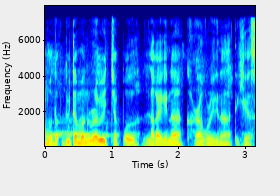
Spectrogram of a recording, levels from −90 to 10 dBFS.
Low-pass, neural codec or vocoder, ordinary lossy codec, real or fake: 7.2 kHz; none; MP3, 64 kbps; real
